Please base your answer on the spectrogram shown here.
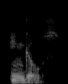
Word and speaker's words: Inglis: It's spelled Inglis, I believe, but pronounced Ingles.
